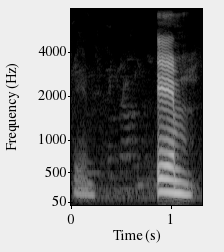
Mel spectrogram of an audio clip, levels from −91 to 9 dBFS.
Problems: background conversations at intervals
